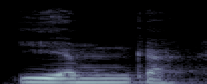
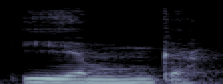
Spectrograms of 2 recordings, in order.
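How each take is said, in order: The two takes are said the same way.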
